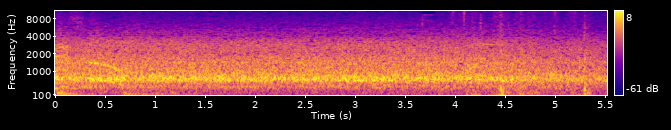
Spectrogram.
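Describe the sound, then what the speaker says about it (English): A large American college football stadium crowd at a Miami versus USC game roars loudly and continuously, a dense sustained wall of cheering and shouting from thousands of fans with no pauses. "This crowd bringing an ear-splitting welcome to their visitors."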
